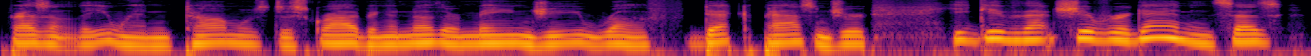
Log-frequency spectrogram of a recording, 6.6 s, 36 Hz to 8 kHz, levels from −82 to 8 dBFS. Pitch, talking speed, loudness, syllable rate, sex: 135 Hz, 155 wpm, -17 LUFS, 4.7 syllables/s, male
